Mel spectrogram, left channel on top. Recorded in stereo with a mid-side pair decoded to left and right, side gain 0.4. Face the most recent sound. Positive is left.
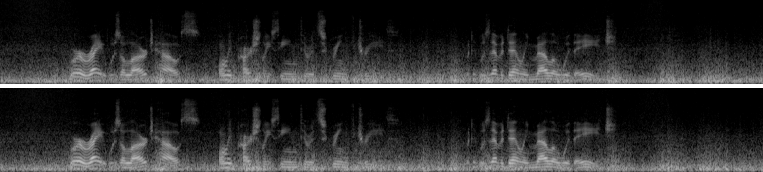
turn(degrees=-20)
